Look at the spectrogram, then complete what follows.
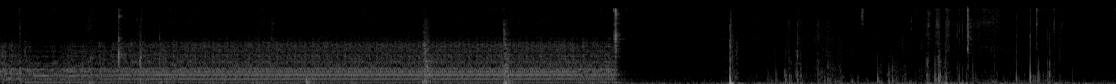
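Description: Awelco Mig One flux-core MIG welder humming steadily at mains frequency while idle after a weld. The hum stops abruptly with a click about six seconds in, and a few faint scattered clicks follow.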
